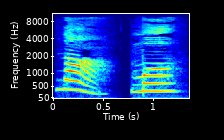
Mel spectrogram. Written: na4me5

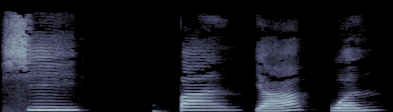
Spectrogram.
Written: xi1ban1ya2wen2

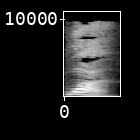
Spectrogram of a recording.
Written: wan4

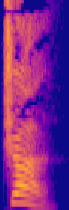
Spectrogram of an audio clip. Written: zhan4

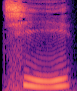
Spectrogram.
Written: qi3

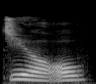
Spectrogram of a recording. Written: jiu3

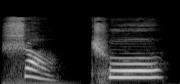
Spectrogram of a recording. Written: shang4che1

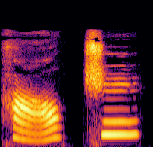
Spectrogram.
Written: hao3chi1

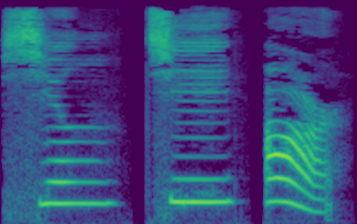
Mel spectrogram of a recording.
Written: xing1qi1er4

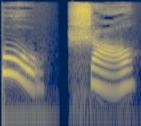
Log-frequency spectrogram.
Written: bu4shao3

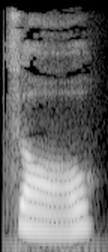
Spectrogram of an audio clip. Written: zou3

